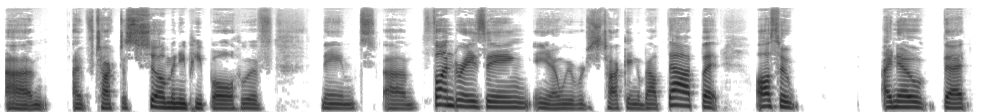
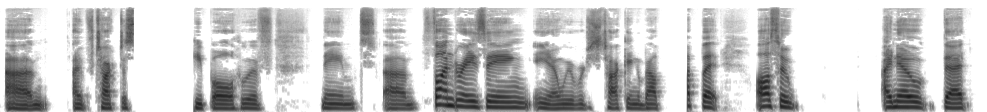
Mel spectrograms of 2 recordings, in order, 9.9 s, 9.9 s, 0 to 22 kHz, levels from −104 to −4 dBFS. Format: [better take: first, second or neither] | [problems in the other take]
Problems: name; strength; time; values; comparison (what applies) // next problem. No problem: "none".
first | audio cutting out; at 1.5 s for 0.5 s and at 6.5 s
